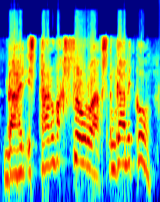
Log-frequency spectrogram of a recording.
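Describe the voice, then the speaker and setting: An actor playing a respectful, protective son in a Filipino radio drama, with a Filipino accent. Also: male voice, high voice, unhurried, fairly bright tone, a little hiss or hum, rough recording. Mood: cheerful, caring.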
